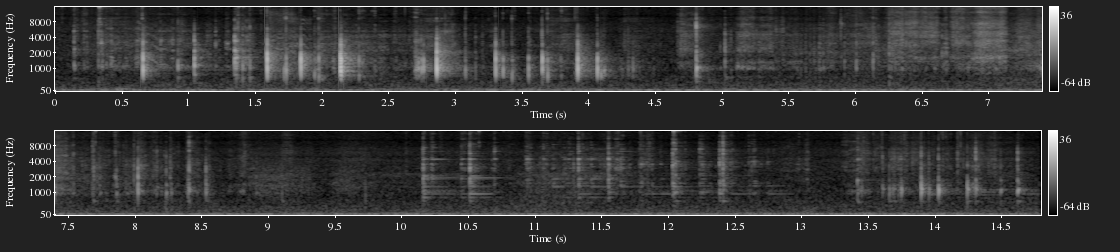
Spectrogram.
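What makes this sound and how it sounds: A hand-held, flat cut-out reindeer decoration made of light solid wood with wooden number blocks is tapped and scratched with fingernails. Quiet, sharp, dry clicks cluster in the first few seconds with almost no ring, then give way to soft rubbing and scratching. Brighter scratches and scattered taps return toward the end.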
